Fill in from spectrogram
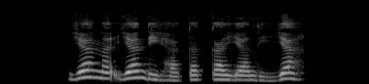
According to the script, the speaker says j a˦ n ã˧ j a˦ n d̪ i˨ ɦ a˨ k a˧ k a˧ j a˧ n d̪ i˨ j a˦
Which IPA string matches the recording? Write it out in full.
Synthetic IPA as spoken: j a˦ n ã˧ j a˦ n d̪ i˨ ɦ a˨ k a˧ k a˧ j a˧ n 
